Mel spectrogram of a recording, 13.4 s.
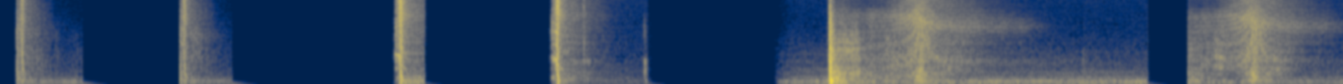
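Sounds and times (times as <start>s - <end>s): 
bullet flying by: 0.1s - 0.6s, 1.8s - 2.3s, 4.0s - 4.3s, 5.5s - 6.0s, 8.1s - 10.5s, 11.9s - 13.4s.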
